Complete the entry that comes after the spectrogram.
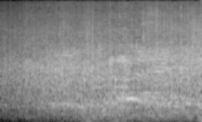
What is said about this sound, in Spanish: Y Daniel Luque a los medios a saludar y recibir esa ovación en el brindis. La plaza de Dax entregada a Daniel Luque.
